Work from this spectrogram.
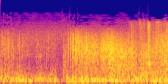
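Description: Artillery bombardment in archival war footage: a continuous, heavy rumbling roar of distant blasts that briefly dips, then swells back into a dense, loud barrage.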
